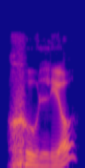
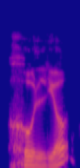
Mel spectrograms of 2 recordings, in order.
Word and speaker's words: Julio: Now the J makes a h, like an H. A J is kind of like the Spanish version of our H. So this is pronounced Julio, jalapeno, jota. Julio, jalapeno, jota.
